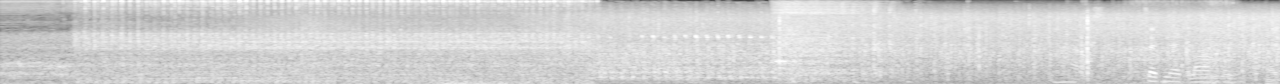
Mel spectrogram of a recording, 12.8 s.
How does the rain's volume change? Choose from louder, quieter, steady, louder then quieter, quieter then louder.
louder.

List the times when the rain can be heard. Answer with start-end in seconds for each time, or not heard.
2.5-12.7.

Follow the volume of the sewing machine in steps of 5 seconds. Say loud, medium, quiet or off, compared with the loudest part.
loud, loud, medium.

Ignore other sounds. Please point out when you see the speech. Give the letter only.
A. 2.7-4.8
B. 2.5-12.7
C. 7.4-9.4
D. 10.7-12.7
D.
